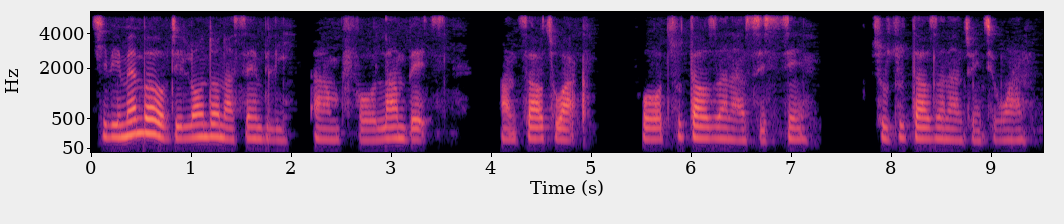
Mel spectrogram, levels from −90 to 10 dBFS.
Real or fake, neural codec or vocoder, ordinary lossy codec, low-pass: real; none; none; 5.4 kHz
